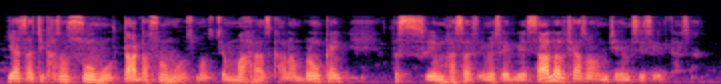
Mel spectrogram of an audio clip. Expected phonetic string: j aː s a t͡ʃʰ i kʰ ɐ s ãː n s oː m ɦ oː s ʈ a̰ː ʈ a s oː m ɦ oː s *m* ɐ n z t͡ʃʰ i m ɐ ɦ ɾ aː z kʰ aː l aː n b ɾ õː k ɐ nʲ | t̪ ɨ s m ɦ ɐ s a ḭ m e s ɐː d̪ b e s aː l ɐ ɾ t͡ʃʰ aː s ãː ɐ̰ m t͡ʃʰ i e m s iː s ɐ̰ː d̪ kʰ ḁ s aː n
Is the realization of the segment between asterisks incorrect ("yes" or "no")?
no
